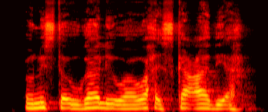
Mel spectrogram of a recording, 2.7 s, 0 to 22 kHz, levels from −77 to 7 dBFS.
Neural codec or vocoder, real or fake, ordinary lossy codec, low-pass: vocoder, 44.1 kHz, 128 mel bands every 256 samples, BigVGAN v2; fake; none; none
